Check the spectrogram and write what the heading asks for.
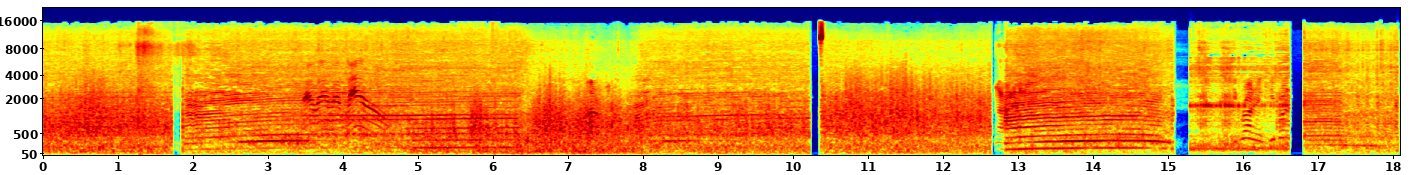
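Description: Moped's small engine running steadily under way, its note shifting a little with the throttle, over wind rushing across a phone microphone. The sound cuts out briefly several times.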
